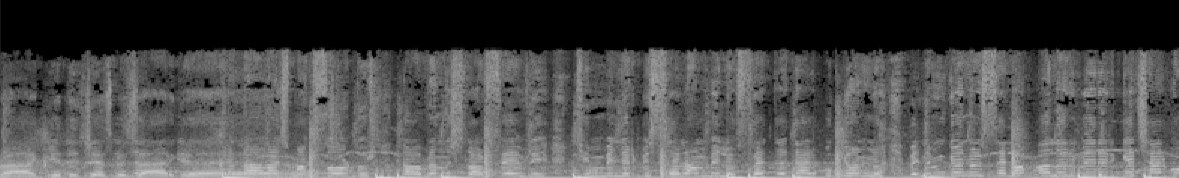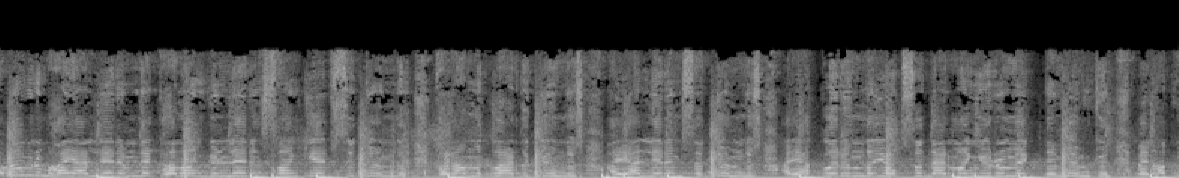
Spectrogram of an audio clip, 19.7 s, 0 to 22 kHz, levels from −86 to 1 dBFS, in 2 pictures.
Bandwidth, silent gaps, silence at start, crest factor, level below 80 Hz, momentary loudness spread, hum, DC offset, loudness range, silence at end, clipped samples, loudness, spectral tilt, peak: 16.5 kHz; none; 0 s; 14 dB; -22 dBFS; 5 LU; none; under 0.1%; 1 LU; 0 s; under 0.1%; -19 LUFS; -4.5 dB/octave; -4 dBFS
